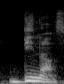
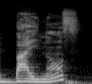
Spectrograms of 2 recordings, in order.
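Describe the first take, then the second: First: The name is said with French pronunciation. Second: The name is said with English pronunciation. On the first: "En francophone, on l'appelle Binance" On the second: "En anglais, les anglophones les appellent Binance"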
